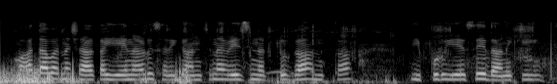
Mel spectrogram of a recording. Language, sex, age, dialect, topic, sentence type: Telugu, female, 60-100, Southern, agriculture, statement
